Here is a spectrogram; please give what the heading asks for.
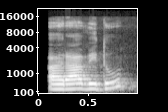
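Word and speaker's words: आरविडु: अब इसके बाद आता है लास्ट वंश, दैट इज अराविदु वंश। अरविदु वंश भी बोल सकते हैं इसको, प्रोनाउंसिएशन है बस, स्पेलिंग तो वही सेम है।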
